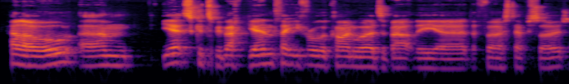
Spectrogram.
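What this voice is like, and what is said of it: Weak, unwell-sounding voice. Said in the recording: “my voice is a little weak this week ... Not fighting fit ... running on about 60”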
